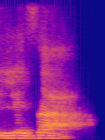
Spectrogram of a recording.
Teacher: Since R begins with a vowel, you change the pronunciation of the S to be Z, Z, and you join the two words, le and arbre, to say les arbres.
